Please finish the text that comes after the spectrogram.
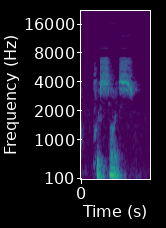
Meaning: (adjective) 1. Both exact and accurate 2. Consistent, clustered close together, agreeing with each other (this does not mean that they cluster near the true, correct, or accurate value)
- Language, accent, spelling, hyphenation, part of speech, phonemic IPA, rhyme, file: English, Southern England, precise, pre‧cise, adjective / verb, /pɹɪˈsaɪs/, -aɪs, LL-Q1860 (eng)-precise.wav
